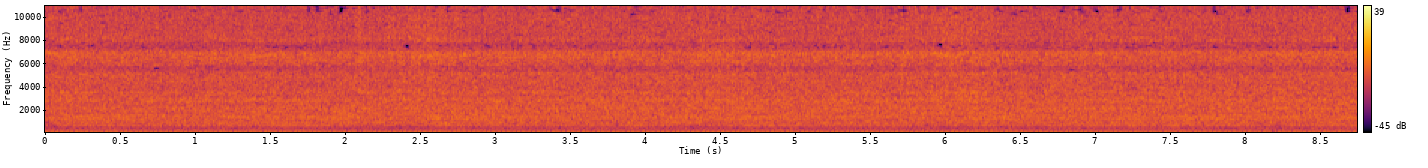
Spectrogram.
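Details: Troy-Bilt XP 7000-watt generator with Briggs & Stratton 21 hp 420cc engine, stored outdoors, full fuel, main breaker on: steady, even low drone at constant speed, no misses or knocks; runs smoothly, though output later failed from a bad AVR.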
